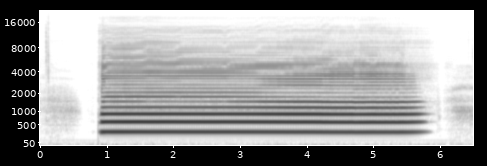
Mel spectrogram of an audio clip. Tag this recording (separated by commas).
Music, woodwind instrument, Musical instrument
